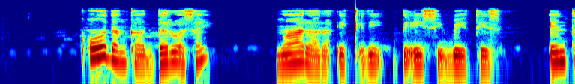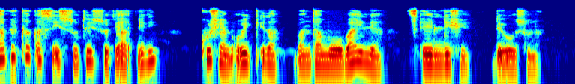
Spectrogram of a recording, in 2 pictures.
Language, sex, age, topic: Gamo, female, 25-35, government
